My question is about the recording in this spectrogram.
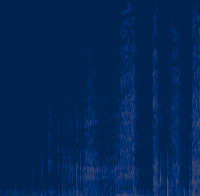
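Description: Near silence with faint paper rustling and small ticks as a page of a paperback picture book is turned; the handling grows a little busier in the second half.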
